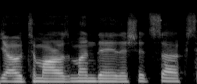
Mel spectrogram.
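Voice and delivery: mock urgent, mild, fired-up little scream. Voicing a tiny inner self dreading Monday: imitating an inner scream. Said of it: "a miniature me inside of me is screaming like".

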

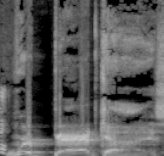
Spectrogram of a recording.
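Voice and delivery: put-on cartoon villain voice. Describing how the villain talked: imitating Walt's villain voice. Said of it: "the way he talked was just like".

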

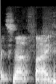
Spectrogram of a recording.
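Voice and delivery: words spoken through laughter. Describing a catastrophic event as a sales tool, laughing while talking. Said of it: "sorry for laughing".

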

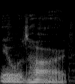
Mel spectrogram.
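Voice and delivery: bone-dry, terse, short delivery. Answering a sports question in a mock interview: Bill Belichick impression. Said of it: "I'm gonna answer 'em as Bill Belichick".

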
